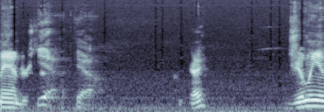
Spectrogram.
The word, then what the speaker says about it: Gillian: Gillian Anderson. Yeah. Okay. Gillian Anderson starts with a G, but it's got the J sound, right?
